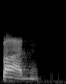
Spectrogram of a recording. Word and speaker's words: Bawden: Yeah, it's Bawden.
